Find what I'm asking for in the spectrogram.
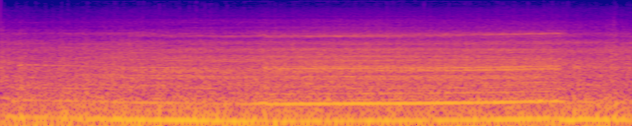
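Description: A sport motorcycle fitted with a factory quick shifter accelerates steadily during a ride, its engine note loud and close with a rising tonal drone and continuous wind and road roar, no voices.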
